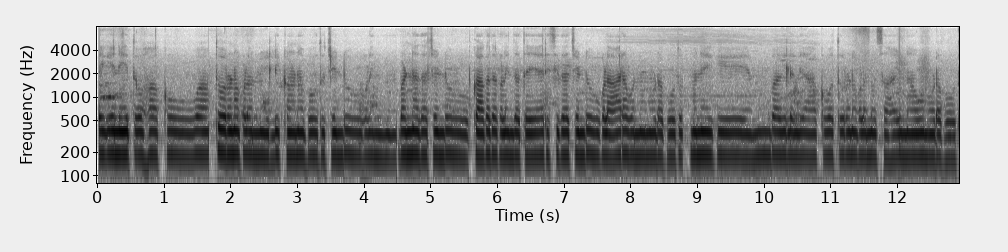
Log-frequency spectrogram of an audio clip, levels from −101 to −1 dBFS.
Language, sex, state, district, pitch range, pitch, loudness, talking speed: Kannada, female, Karnataka, Dharwad, 175-180 Hz, 180 Hz, -14 LUFS, 105 wpm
